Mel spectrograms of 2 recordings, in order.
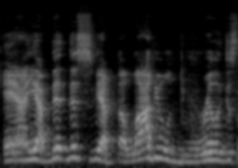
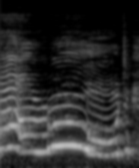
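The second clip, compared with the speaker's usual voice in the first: loud, high, hammed-up wail; mock indignation; 10 semitones higher, 11 dB louder than usual. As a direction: play an affronted lady, overblown. Retold offended woman's outcry.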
